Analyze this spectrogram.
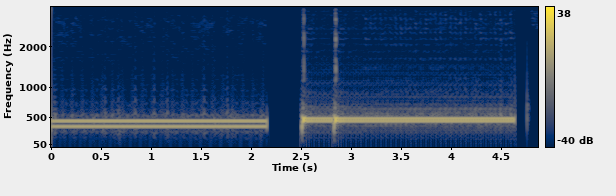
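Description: Telephone call transfer tone, a steady single-pitched hum that stops briefly, then resumes with a couple of clicks near its start and ends with a short click.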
